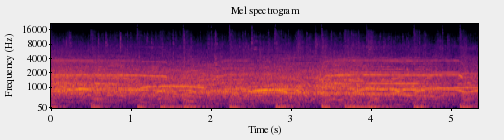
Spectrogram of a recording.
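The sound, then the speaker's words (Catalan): A live show audience applauds the two winning contestants steadily with dense, continuous clapping, joined by cheers and a few high whoops rising above the noise, all at a loud, sustained level for several seconds. “Un aplaudiment”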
